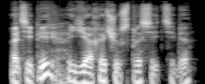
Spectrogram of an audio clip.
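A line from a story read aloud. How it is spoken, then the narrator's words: Quiet. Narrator (Russian): тихо сказал учитель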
